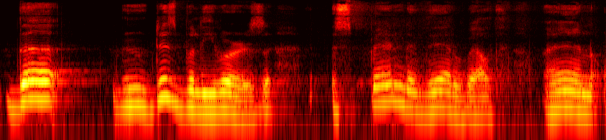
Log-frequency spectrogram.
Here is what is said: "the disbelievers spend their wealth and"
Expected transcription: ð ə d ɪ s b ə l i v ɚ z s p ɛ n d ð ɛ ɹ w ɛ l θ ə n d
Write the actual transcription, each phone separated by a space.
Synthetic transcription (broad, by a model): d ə d ɪ s b ə l i v ɚ z s p ɛ n d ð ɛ ɹ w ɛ l t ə n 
